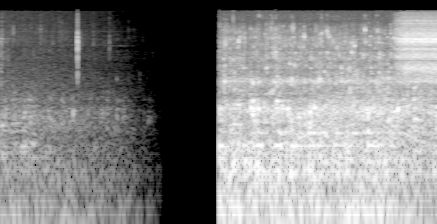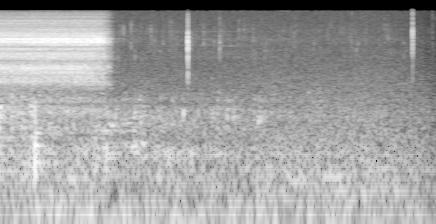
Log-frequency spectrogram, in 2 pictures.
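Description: A watery sound effect for an animated logo: after a moment of silence it starts suddenly about two seconds in, swells into a loud rushing hiss for about a second and a half, then drops away to a faint wash with a couple of sharp ticks.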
